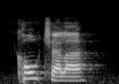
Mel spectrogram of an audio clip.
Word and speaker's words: Coachella: It's pronounced Coachella. Coach, as in a coach, in which you ride on. And Ella, as in our Lord and Saviour, former X Factor contestant, Ella Henderson.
